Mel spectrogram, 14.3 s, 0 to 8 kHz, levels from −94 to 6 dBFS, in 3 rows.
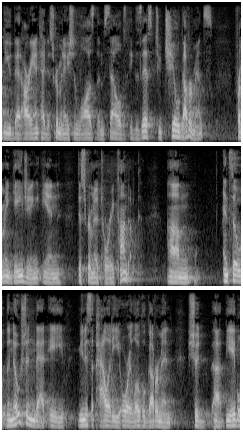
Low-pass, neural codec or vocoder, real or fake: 7.2 kHz; vocoder, 44.1 kHz, 128 mel bands every 512 samples, BigVGAN v2; fake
